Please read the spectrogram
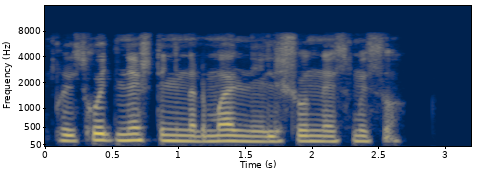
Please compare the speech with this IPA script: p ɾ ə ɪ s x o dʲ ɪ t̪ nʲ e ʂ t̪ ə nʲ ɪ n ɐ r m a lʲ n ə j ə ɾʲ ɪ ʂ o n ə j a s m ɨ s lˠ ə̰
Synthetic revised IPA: p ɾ ə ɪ s x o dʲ ɪ t̪ nʲ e ʂ t̪ ə nʲ ɪ n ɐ r m a lʲ n ə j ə lʲ ɪ ʂ o nː ə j ə s m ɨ s lˠ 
